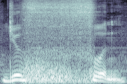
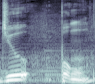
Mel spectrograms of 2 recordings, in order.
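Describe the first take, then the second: First: The middle consonant is an f sound. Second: The middle consonant is a short single p. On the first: "bukannya jufun" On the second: "atau bukan jupung"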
